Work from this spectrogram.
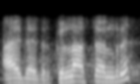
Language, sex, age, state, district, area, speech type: Kannada, male, 30-45, Karnataka, Belgaum, rural, conversation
